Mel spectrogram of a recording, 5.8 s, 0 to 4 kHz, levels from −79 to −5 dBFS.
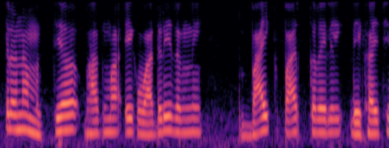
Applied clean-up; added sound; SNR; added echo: none; none; none; none.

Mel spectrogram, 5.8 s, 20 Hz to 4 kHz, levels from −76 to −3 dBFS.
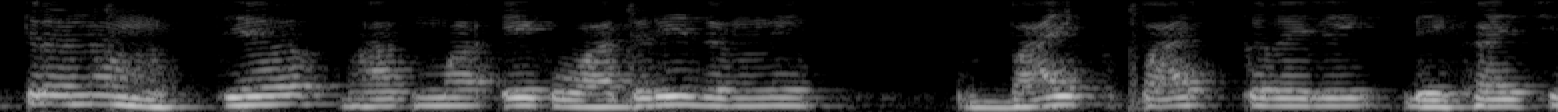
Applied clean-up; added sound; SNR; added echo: neural separator model SepFormer DNS4.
